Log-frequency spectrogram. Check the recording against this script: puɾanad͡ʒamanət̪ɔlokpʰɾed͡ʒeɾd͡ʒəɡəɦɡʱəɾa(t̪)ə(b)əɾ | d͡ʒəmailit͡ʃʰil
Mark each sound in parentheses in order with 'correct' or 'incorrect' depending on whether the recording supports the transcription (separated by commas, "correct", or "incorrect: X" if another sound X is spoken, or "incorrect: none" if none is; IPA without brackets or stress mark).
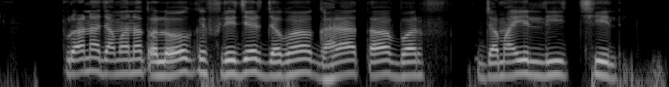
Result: correct, correct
